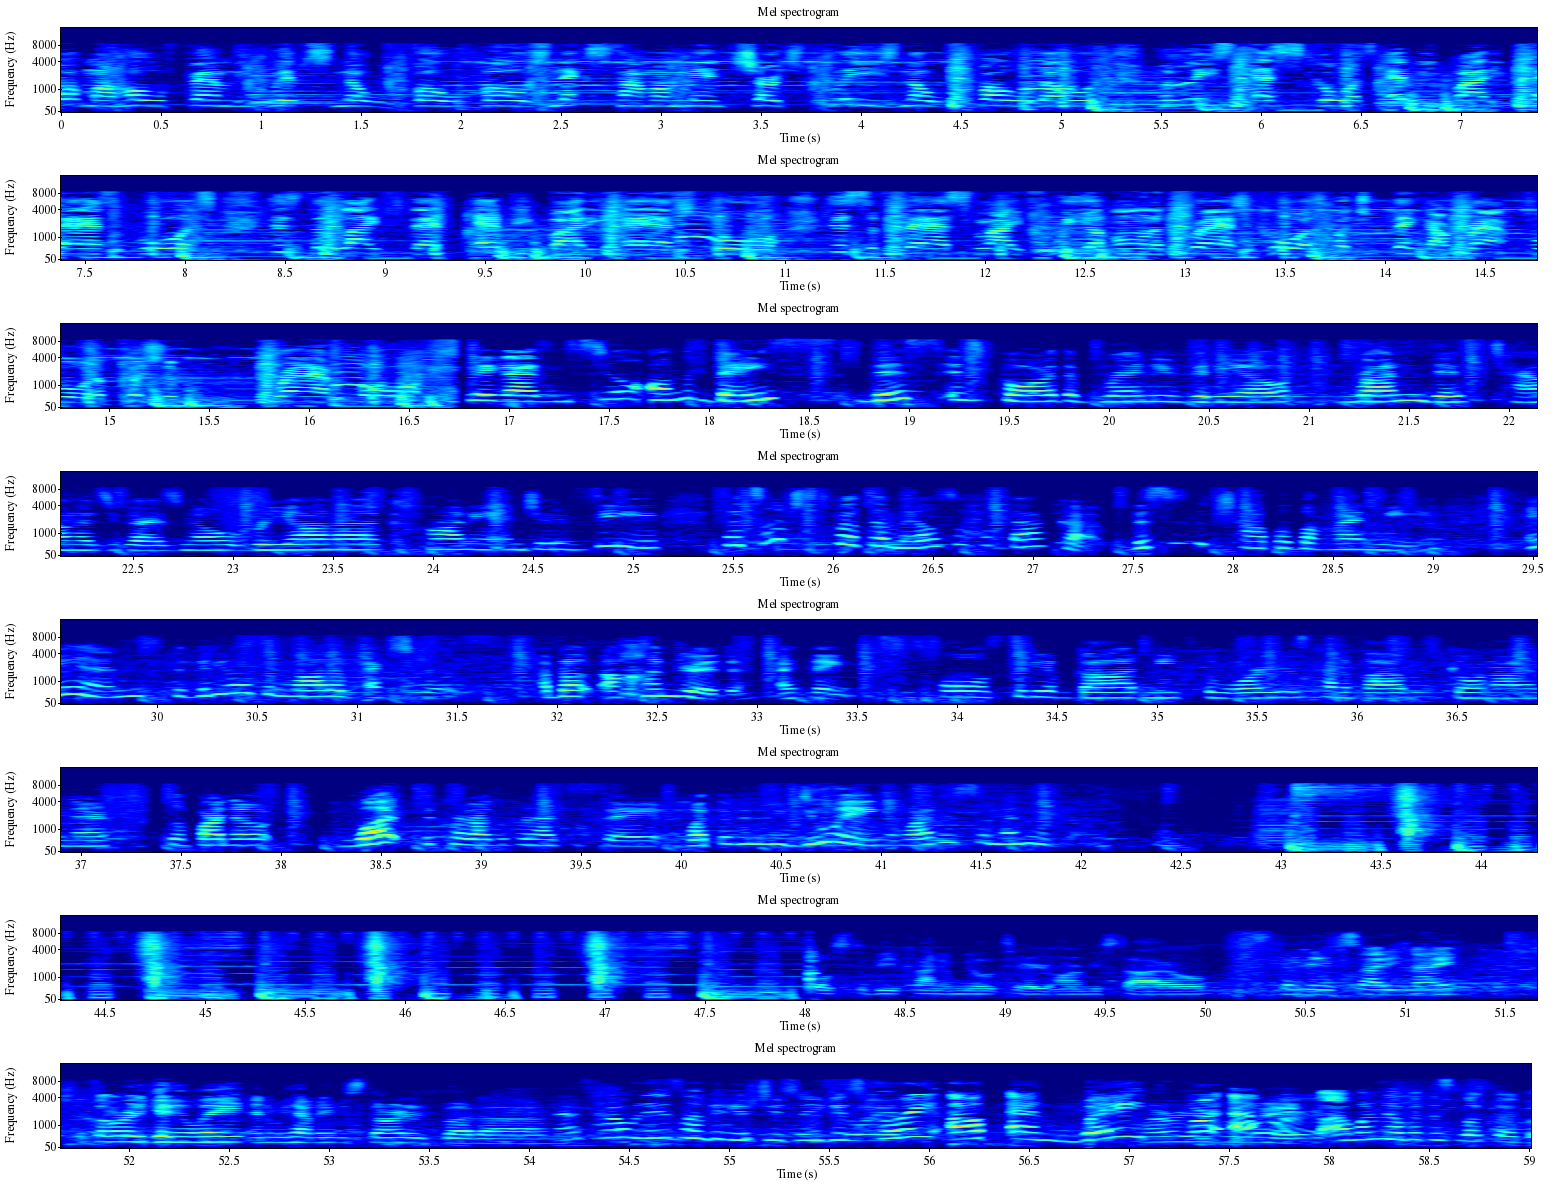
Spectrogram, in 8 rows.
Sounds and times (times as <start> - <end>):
Music: 0.0 - 59.0.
